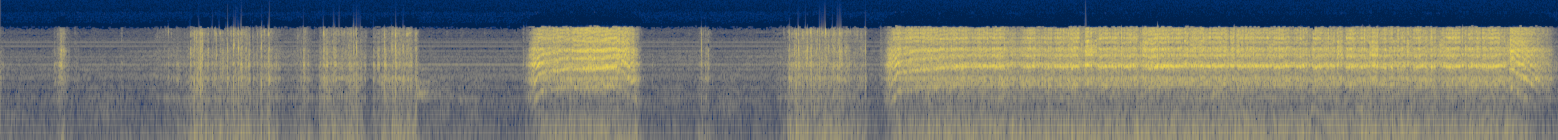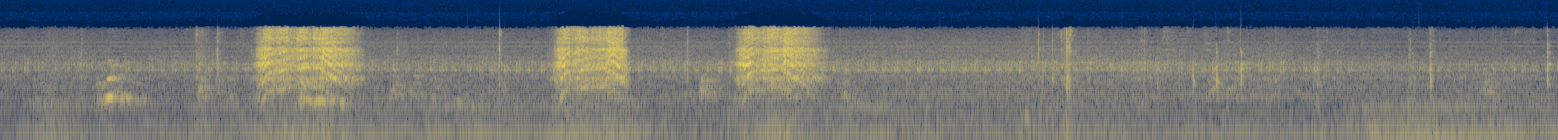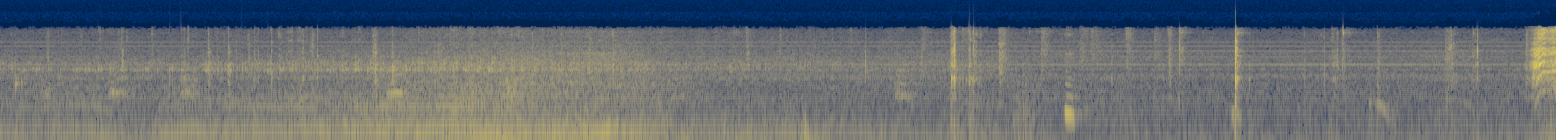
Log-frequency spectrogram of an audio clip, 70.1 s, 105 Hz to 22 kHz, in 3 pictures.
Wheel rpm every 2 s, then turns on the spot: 0, 10, 20, 20, 110, 10, 60, 230, 230, 230, 230, 100, 0, 60, 40, 30, 70, 60, 0, 0, 0, 0, 0, 0, 0, 0, 0, 0, 0, 0, 0, 0, 0, 0, 20.
2-6 8-12 28-30 32-34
